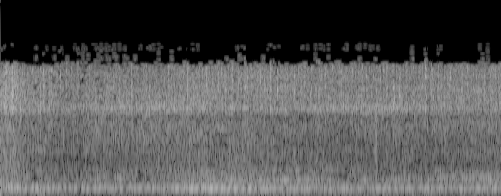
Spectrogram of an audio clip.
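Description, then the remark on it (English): A steady airplane engine drones without a break, a dense low rumble with a rough, vibrating hum that holds at an even loudness throughout. No one speaks. “Is that our plane?”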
